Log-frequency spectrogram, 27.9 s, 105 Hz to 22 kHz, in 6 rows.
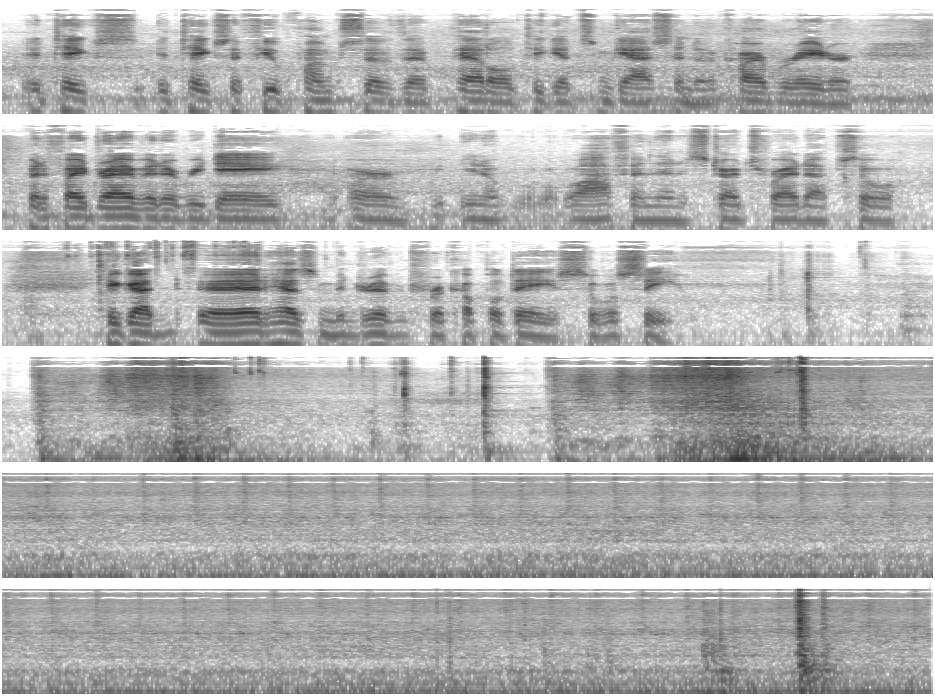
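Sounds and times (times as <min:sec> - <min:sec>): car engine starting and idling: 0:12.8 - 0:27.9.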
